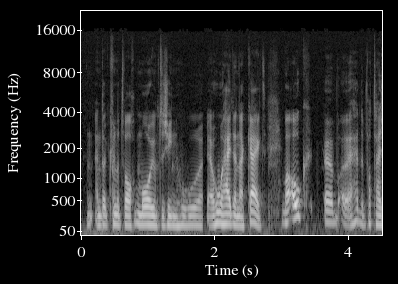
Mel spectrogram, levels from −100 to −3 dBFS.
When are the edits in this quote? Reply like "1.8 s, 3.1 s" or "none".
1.8 s, 3.0 s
